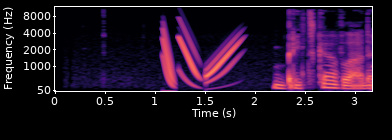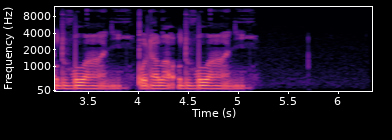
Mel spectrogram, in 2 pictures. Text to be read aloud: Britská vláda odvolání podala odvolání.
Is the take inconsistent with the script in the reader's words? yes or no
no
